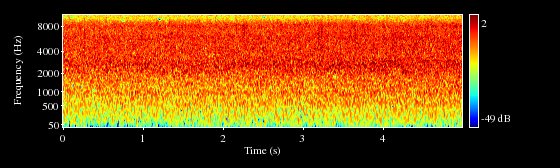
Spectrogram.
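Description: Thunderstorm rain pouring steadily, an even hiss.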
